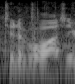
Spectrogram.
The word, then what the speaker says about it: Tittabawassee: for not impossible and it actually pronounced just like it spelled if you if you go through it syllable by syllable it's the tenth of velocity River interestingly enough at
